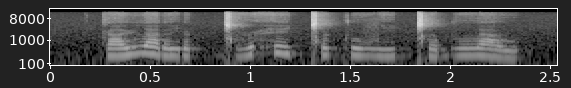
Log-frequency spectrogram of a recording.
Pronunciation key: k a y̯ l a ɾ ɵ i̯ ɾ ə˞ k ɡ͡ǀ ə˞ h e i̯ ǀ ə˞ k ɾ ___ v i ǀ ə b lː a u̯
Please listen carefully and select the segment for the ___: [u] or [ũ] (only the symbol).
u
